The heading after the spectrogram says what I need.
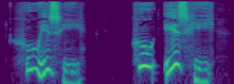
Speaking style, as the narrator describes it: cried Mr

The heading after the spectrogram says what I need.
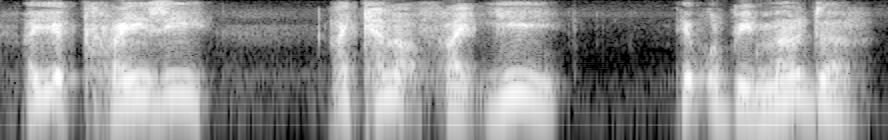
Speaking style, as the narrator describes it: he cried

